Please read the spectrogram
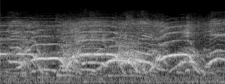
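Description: A group of children shouting and cheering together, many high voices overlapping loudly without a break.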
